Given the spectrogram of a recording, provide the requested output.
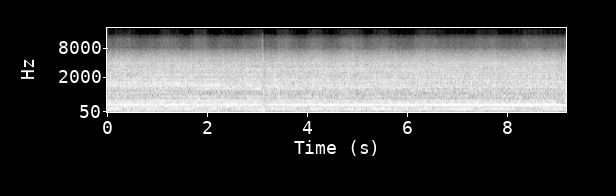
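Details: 1979 Evinrude 35hp outboard on the water after adjustments, with the air box left off for the run. A steady, buzzy note holds one pitch with no stumbling or misfire; pulling cleanly at speed.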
